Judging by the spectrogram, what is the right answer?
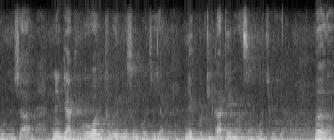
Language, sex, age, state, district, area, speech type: Maithili, male, 60+, Bihar, Supaul, rural, spontaneous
